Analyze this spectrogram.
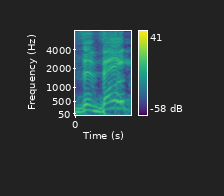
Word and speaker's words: Vivek: It's Vivek. For the love of fuck his last name. None of you can pronounce his first name.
